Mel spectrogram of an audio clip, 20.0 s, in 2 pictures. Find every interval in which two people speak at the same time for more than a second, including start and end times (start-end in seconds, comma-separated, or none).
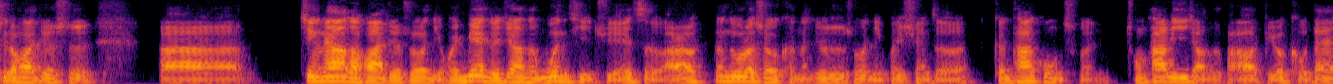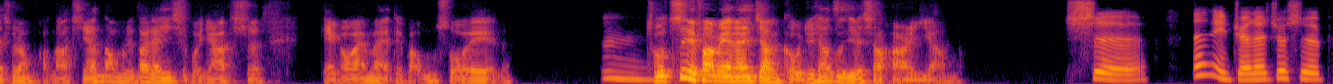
none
